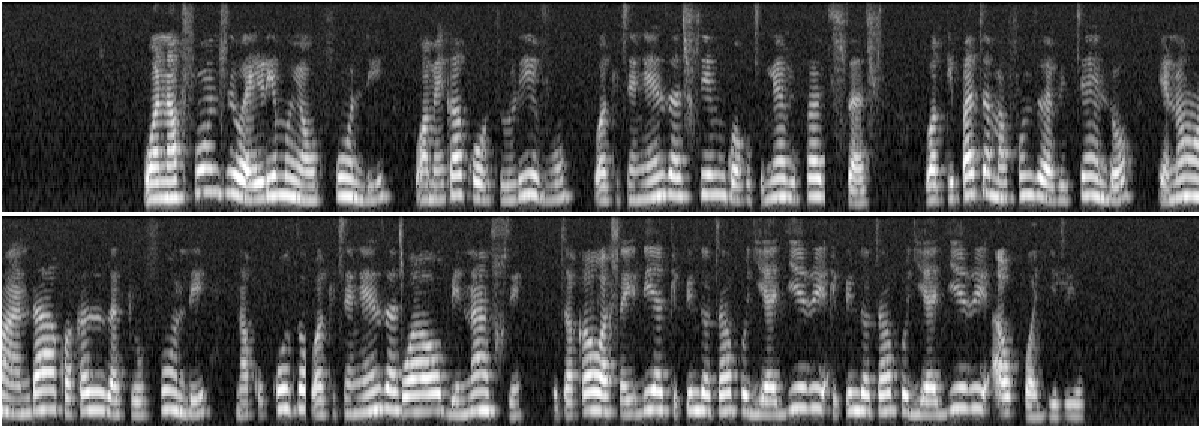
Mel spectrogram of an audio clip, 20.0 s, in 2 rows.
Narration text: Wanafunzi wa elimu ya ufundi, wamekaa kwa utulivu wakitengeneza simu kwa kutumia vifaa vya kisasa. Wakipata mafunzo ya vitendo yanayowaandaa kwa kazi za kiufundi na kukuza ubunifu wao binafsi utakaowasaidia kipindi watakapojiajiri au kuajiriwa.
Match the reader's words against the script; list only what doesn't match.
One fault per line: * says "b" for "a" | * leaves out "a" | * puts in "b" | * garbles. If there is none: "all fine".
* leaves out "vya"
* says "wakitengeneza" for "ubunifu"
* puts in "kipindi watakapojiajiri"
